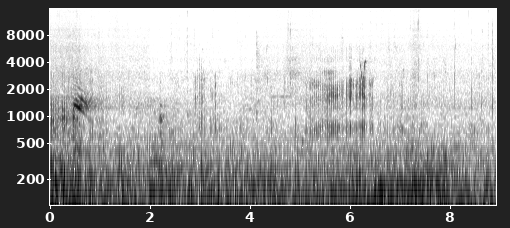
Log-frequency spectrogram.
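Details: Black-and-white hachiware stray cat purring as it is stroked continuously during a walk, recorded with a DJI Pocket 2; deep, even rumbling fills the clip, opening with a brief higher cry and a few faint clicks later.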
